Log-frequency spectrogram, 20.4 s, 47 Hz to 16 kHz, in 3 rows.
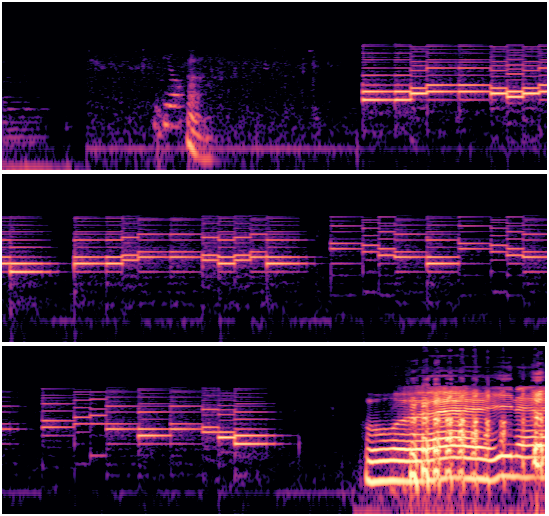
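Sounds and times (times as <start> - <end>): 
speech: 1.9 - 2.7, 18.2 - 20.4
home intercom doorbell playing a melodic chime tune: 4.5 - 17.3
laughter: 18.2 - 20.4.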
